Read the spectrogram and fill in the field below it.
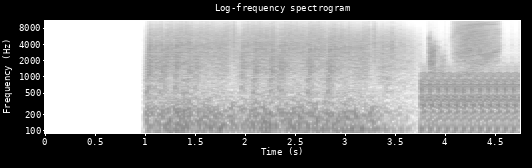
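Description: A blaster fires a shot.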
